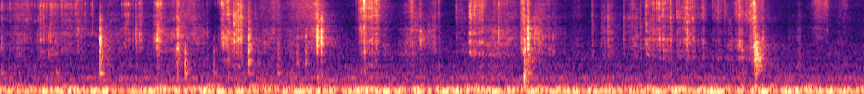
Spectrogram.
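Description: Glued-down paper tears in a run of short, dry ripping bursts, close and steady over a low background rumble, with no talking.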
